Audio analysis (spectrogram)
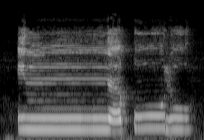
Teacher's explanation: نون ساکن آنے والے لیٹر نون میں مرج ہو رہا ہے اور غنہ کے ساتھ ادا ہو رہا ہے. اور نون، کیونکہ نون کی آواز اس میں مرج ہو گئی ہے، اگر کوئی اور لیٹر ہوتا تو پھر بالکل نون کی آواز نہ آتی، لیکن اگلا لیٹر کیونکہ نون ہے تو اس سے ہمیں آواز آ رہی ہے.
